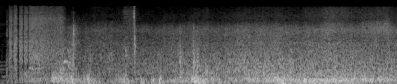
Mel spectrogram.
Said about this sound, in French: Comme convenu, ils mettent rapidement à l'eau un petit canot à moteur hors bord et se dirigent vers Generali.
